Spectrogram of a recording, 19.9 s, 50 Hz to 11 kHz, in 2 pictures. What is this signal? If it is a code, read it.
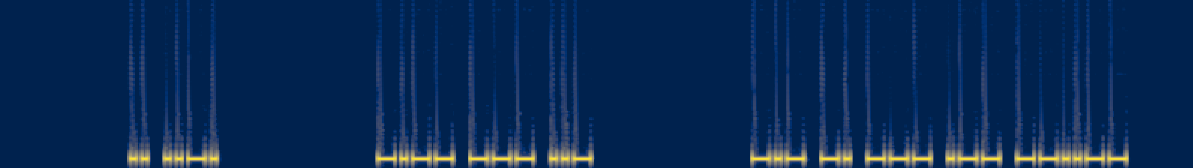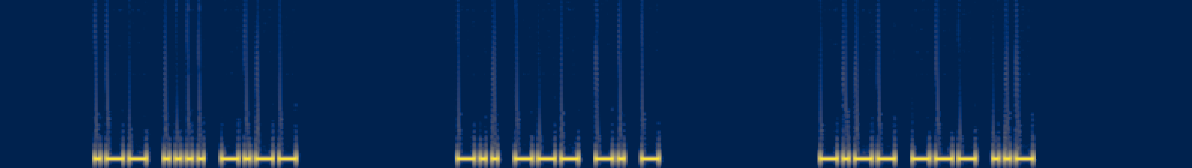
Morse code, heard as a keyed tone, about 25 wpm, 700 Hz. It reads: IF YOU KNOW, WHY DONT YOU
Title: 4x Word-Spacing - Sentences from Top 300 Words - 25wpm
